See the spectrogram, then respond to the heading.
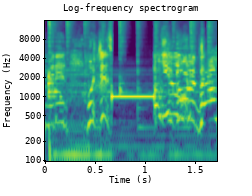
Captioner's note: beep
